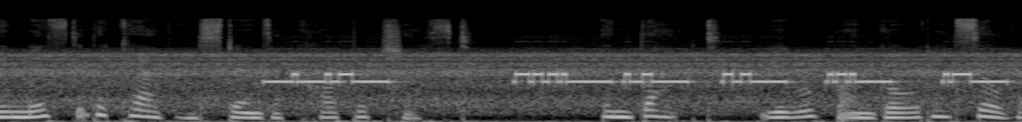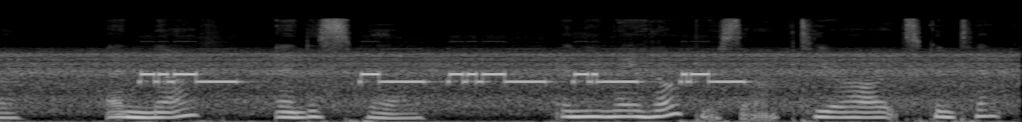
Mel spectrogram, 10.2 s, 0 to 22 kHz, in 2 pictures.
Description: TTY/TDD text telephone tones (45.45 baud Baudot), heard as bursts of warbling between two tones, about 400 Hz shift, 1600 Hz centre, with phone line noise and speech in English. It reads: A GUIDE TO THE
